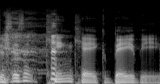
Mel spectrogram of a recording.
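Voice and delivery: "isn't" stressed and said slowly. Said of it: "where you put the emphasis".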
